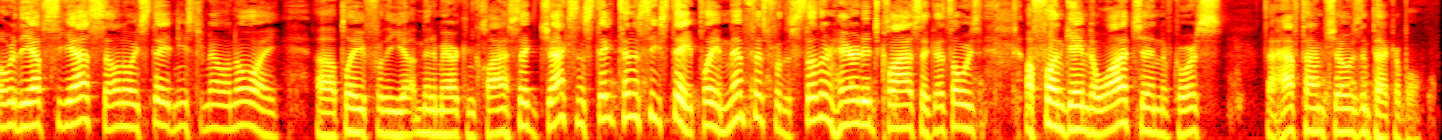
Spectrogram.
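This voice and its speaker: A man's voice: a little high, moderate pace, no room sound, studio quality. A man hosting a sports show, running through matchups and results in conversation with a guest.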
